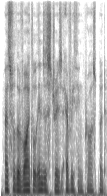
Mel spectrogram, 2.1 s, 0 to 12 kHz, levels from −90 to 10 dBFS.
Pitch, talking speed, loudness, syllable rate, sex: 95 Hz, 195 wpm, -18 LUFS, 7.6 syllables/s, male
